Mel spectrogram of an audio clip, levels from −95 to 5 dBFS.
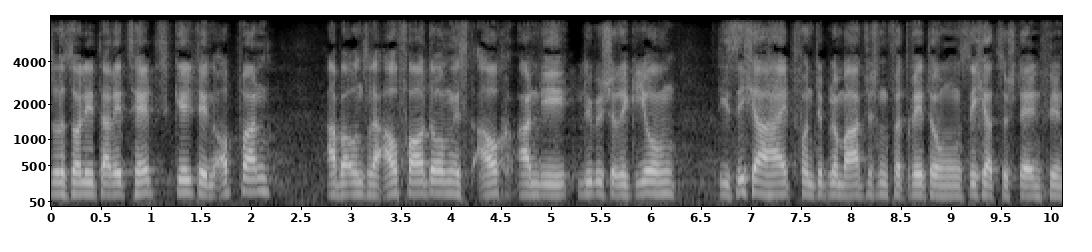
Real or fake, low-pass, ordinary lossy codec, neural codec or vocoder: fake; 7.2 kHz; none; codec, 16 kHz, 2 kbps, X-Codec, WavLM features, trained on Multilingual LibriSpeech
